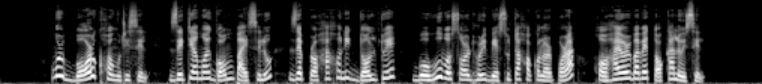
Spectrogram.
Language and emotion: Assamese, angry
